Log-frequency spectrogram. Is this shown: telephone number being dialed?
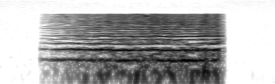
no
